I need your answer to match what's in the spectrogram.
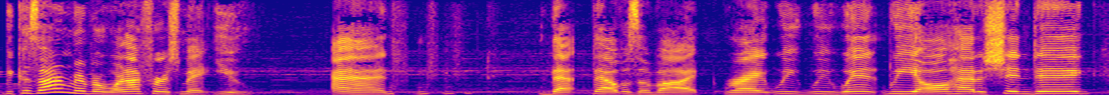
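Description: Podcast co-host, woman, high and bright voice, chatty with many repeated words. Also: moderate pace, faint music behind. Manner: chatty, repeats words, keeps asking "right?". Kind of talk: casual chat.

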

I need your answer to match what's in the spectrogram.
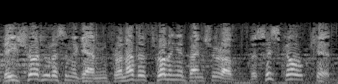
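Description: A man's voice: sits high, lively intonation, fast. A man announcing in the scripted style of a mid-century radio adventure show. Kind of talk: 1940s-50s radio announcing. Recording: muffled old radio recording, loud music.

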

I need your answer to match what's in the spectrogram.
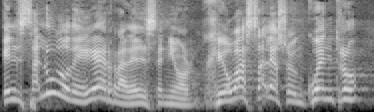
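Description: A man preaching a sermon in an animated storytelling manner, acting out the people he quotes. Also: extremely high pitch, moderate pace, long reverb tail.

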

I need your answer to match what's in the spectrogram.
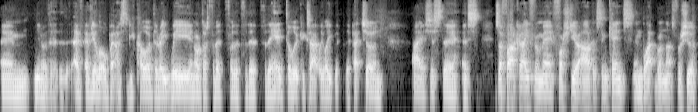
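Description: Very deep-voiced Scottish man chatting football. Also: fairly even intonation, fairly bright tone. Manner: halting, repeats words. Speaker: podcast panellist. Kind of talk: casual football chat.

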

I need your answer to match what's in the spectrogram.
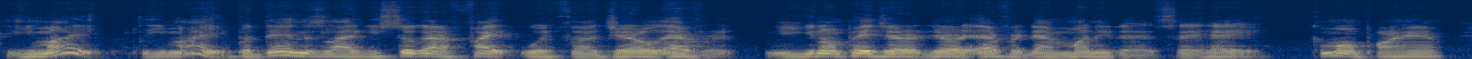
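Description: A man hosts a laid-back sports podcast. His voice is husky and sits a bit low. He talks animatedly and sometimes throws on mocking voices to quote other people. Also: animated, quick pace, hardly any pauses, dull audio. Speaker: podcast host. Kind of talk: casual sports podcast chat.

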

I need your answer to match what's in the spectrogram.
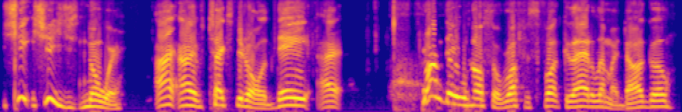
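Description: A young man rambles through a story on a casual podcast, swearing freely and breaking into laughter. His voice sits a little high and swings widely in pitch. The mic is close and dry. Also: sing-song, normal speed, fairly bright tone, dry recording. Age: young adult. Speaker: podcast co-host. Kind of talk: casual chat.

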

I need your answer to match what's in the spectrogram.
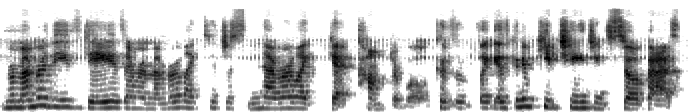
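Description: A woman's voice: mid-range voice, normal speed, a bit bright, slight background noise, rough recording. Chatty woman host, casual interview. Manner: chatty, encouraging, frequent "like" fillers. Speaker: podcast host.

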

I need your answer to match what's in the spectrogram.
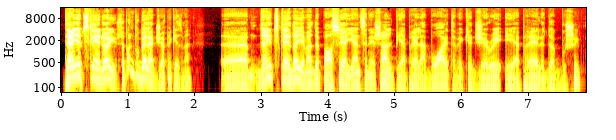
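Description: A man's voice: lowish voice, lively intonation, fast, no echo, clean studio sound. A man with a Québécois French accent hosting a radio show, talking in a colloquial, emphatic way straight to his listeners. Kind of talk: opinionated talk radio monologue and sponsor reads.

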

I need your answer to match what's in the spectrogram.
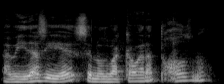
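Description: A Mexican man, a guest in an interview, tells an emotional personal story in an earnest, slangy way. His voice is on the high side, fast and slightly rough, and it drops to a hush at the painful moments.

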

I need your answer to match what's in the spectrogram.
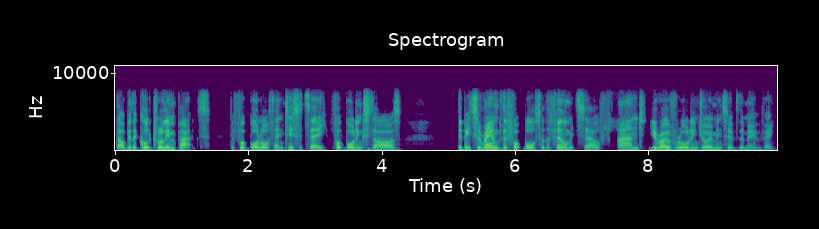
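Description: A man's voice: medium pitch, expressive, moderate pace, a bit bright, no echo, highs cut off. A man hosting a casual football podcast, chatty and sweary, steering the discussion. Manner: chatty, sweary, moves the talk along. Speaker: podcast host. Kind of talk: casual podcast chat with scripted segments.

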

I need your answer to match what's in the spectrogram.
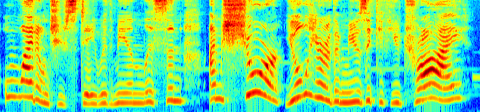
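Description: A woman's voice: high voice, animated, moderate pace, a bit bright, soft background music, pitched above the performer's own voice. A woman voicing a cheerful, dreamy little girl who earnestly insists the stars sing. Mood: dreamy, insistent.

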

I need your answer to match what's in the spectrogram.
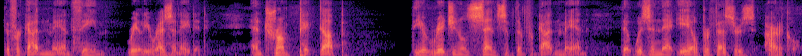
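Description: A hoarse man speaking as a guest in a political interview, leaning hard on his key words. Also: deep voice, moderate pace, bright, forceful tone, dry recording. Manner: emphatic, punches key words.

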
